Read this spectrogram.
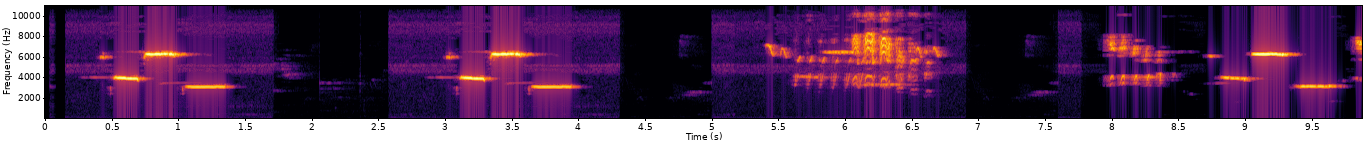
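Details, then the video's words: Carolina chickadee singing clear whistled four-note phrases that alternate high and low and step downward, repeated about every two and a half seconds, with a dense buzzy burst of notes between phrases. "Carolina Chickadee Song! Carolina Chickadee Call!"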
